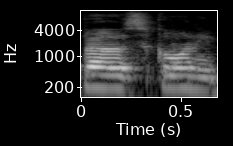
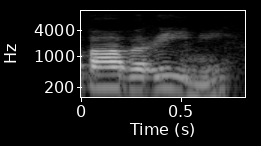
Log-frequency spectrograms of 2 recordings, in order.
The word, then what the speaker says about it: Barberini: But there's an Italian prince whose name I cannot pronounce. It's like, I want to say Berlusconi, but I know it's not, so I'm going to look it up. Hang on. It's Prince Urbano Barberini.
